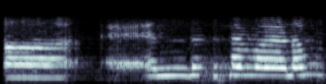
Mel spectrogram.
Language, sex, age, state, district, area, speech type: Malayalam, female, 18-30, Kerala, Kasaragod, rural, conversation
